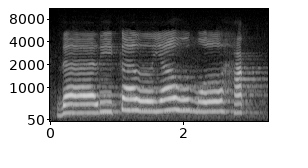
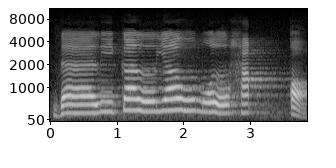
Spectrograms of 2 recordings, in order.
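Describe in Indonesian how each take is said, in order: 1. Huruf q terakhir berhenti tanpa pantulan yang terdengar. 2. Huruf q terakhir berakhir dengan pantulan yang jelas terdengar. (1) "itu tidak ada pantulan" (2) "dia harus memantulnya terdengar, ya. Jelas sekali"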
